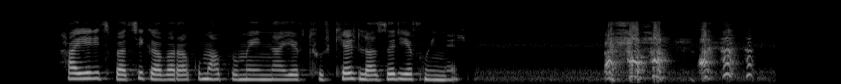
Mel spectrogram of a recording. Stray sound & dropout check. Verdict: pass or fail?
fail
